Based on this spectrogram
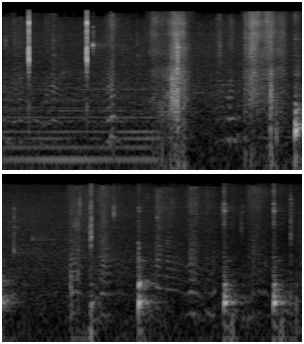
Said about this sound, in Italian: Oh cavolo, questi insetti stanno dappertutto.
